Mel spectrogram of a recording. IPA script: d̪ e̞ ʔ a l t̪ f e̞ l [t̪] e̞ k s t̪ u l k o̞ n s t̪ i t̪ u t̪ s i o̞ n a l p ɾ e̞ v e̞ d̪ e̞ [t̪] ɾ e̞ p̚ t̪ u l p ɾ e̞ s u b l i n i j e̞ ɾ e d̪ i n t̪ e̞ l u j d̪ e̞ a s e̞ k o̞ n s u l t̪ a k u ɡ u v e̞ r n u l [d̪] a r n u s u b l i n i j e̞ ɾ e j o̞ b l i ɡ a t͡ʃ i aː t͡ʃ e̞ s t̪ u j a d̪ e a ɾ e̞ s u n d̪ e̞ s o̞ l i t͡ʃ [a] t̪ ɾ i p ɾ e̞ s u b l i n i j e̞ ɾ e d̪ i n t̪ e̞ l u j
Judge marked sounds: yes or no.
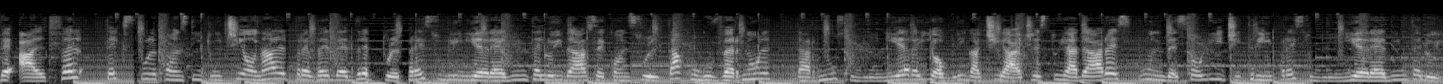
yes, no, yes, no

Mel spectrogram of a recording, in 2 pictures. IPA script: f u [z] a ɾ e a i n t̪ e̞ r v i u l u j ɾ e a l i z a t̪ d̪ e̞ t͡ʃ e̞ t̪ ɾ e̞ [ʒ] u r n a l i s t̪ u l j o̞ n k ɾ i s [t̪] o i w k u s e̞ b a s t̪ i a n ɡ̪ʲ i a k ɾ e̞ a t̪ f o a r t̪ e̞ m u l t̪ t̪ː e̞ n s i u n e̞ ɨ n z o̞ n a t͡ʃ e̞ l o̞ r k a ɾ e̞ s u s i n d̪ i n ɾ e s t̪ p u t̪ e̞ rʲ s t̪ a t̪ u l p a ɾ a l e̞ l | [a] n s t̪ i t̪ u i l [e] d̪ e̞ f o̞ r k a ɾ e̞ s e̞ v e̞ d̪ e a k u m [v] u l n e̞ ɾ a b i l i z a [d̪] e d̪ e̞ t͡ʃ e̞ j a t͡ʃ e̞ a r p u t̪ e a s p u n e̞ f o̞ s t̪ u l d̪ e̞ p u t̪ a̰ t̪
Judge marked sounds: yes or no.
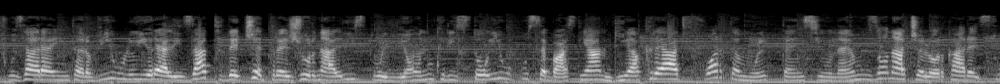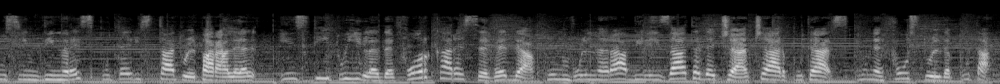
yes, yes, yes, no, yes, yes, no

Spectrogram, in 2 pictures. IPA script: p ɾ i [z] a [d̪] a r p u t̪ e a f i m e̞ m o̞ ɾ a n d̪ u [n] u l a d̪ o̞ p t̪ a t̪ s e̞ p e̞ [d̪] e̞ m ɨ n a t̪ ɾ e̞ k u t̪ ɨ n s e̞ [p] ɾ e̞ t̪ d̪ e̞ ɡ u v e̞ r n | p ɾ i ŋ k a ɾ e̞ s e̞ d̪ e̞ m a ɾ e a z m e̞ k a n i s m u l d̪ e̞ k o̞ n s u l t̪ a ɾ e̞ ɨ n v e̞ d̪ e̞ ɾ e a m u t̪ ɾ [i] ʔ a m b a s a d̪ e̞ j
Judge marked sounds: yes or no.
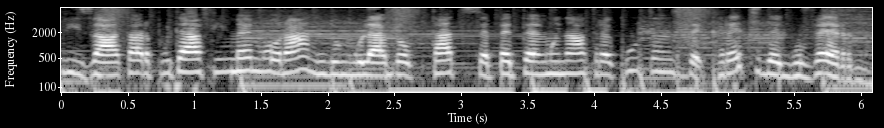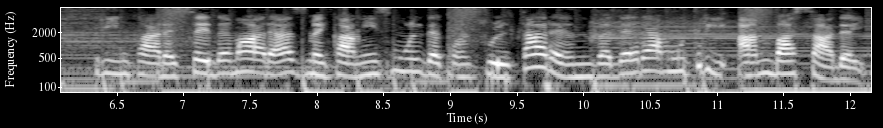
yes, no, no, no, no, yes

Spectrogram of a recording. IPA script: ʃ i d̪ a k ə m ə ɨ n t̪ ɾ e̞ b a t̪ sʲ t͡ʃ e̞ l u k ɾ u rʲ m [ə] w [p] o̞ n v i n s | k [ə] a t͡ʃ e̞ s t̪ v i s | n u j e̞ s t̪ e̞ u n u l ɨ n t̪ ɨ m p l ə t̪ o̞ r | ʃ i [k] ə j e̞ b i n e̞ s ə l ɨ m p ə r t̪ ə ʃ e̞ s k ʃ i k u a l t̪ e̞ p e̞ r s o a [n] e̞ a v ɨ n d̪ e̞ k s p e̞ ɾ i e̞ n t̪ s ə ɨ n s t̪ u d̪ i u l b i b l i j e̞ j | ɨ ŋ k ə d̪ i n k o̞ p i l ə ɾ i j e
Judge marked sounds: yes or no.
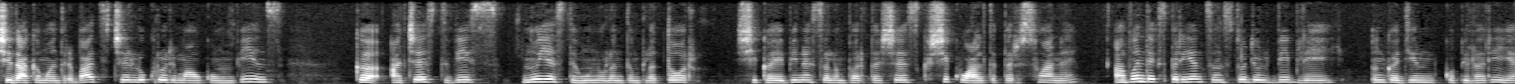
no, no, yes, yes, yes

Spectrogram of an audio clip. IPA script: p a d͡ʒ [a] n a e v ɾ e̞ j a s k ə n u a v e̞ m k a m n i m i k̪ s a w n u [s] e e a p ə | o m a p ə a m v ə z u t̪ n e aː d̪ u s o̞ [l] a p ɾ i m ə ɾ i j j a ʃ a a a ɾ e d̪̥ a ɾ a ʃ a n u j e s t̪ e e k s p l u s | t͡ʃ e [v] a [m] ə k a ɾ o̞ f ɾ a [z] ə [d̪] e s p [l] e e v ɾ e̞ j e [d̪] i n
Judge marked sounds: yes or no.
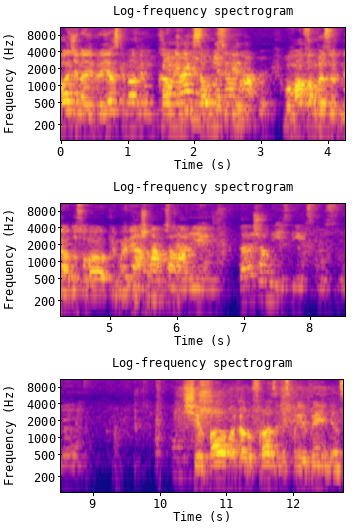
no, yes, yes, yes, yes, yes, yes, no, yes

